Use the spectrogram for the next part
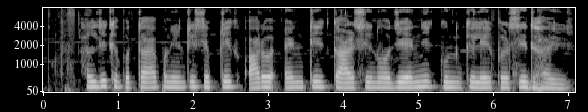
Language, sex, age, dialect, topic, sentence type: Magahi, male, 60-100, Southern, agriculture, statement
